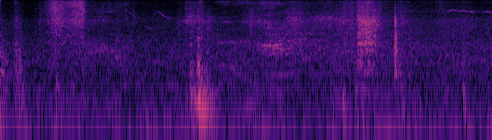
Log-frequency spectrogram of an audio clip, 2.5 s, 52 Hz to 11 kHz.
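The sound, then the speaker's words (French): A silver-grey 2007 Renault Clio car idles with a steady low engine rumble, with a brief mechanical whir and soft clunk partway through, like a window or door moving. No one speaks. “De la voiture de Mathéo. Facile à reconnaître à l'oreille, c'est une Clio gris argenté”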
